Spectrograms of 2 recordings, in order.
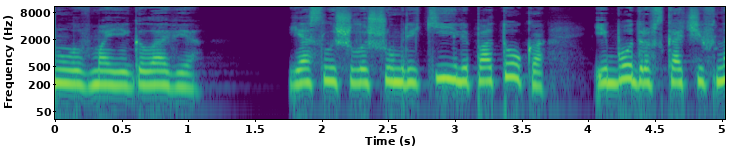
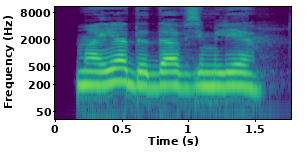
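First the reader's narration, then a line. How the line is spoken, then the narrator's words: Sad reply. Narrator (Russian): отвечала печально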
